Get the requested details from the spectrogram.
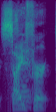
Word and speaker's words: Seifert: Seifert.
